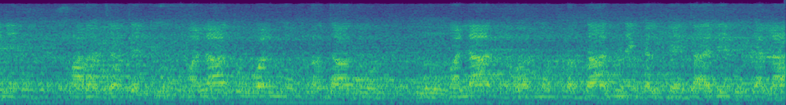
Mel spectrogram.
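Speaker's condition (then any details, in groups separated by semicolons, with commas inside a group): No condition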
